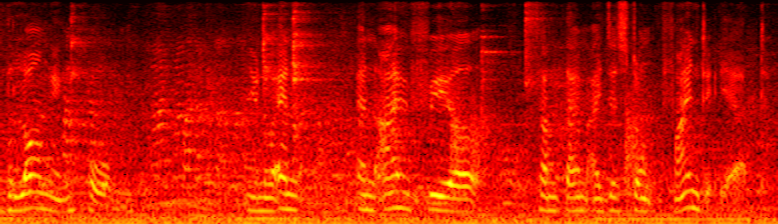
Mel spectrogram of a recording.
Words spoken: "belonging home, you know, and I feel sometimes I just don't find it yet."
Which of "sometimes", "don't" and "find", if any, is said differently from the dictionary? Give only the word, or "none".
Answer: sometimes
